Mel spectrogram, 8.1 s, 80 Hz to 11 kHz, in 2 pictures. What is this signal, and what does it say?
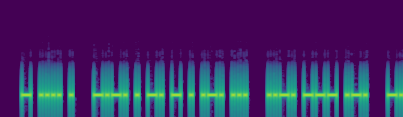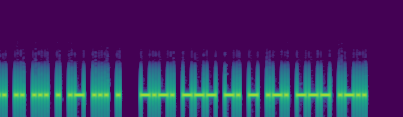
Morse code, heard as a keyed tone, about 40 wpm, 700 Hz. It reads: THE CENTERS FOR DISEASE CONTROL
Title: Sets of 5 Words Encore2 40wpm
